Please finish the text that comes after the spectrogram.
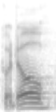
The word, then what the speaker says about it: Godot: most promising one and that's called godo uh some may call it kot some may call it codo uh all all pronunciations are right uh but I decided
